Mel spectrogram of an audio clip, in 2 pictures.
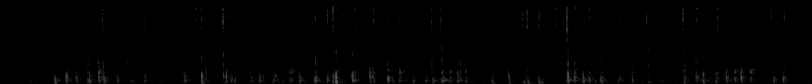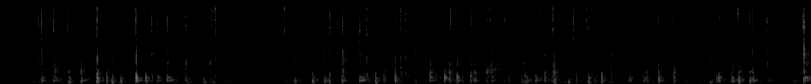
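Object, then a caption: Plastic tablet keyboard. A flat, thin plastic tablet keyboard in a blue cover lies on a table while both hands type on its plastic keys with their fingertips. Rapid, dense key taps run steadily through the whole clip, with short clicky strikes and brief bursts of faster typing.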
